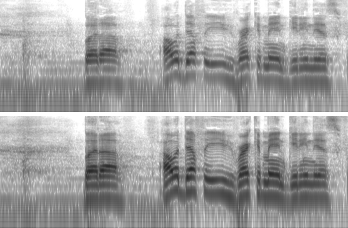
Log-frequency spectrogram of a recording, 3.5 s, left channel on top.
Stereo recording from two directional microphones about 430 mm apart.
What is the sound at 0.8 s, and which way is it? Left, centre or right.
A man's voice, right.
